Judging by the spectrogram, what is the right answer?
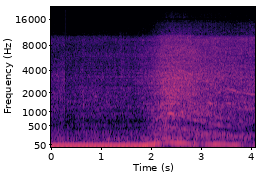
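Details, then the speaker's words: Ford Focus with about 180 on it, bought cheap: engine revs then settles with loud, raw open rumble under load from exhaust broken at the rear, needing new hangers; broken exhaust. "exhaust is broken in the back we'll have to make a hanger for both of them here to try to park it on some high ground"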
